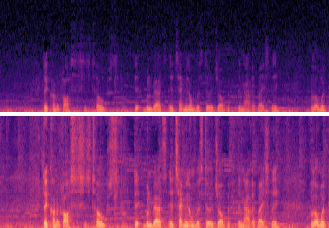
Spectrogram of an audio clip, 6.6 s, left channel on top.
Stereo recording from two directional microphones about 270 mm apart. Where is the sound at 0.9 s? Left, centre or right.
Centre.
